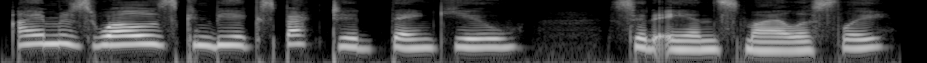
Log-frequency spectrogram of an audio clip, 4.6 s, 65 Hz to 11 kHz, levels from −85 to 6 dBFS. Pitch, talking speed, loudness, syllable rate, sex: 245 Hz, 155 wpm, -20 LUFS, 4.6 syllables/s, female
